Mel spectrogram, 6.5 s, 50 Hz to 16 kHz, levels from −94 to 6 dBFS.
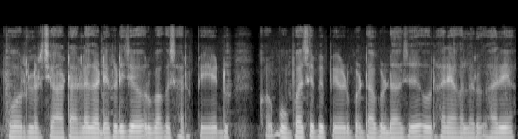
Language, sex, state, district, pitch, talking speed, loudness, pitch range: Marwari, male, Rajasthan, Nagaur, 125 Hz, 185 wpm, -18 LUFS, 120-130 Hz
